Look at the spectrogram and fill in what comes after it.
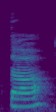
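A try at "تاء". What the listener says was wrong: ता थोड़ा सा खींच इसमें सिटी की आवाज नहीं आनी चाहिए।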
